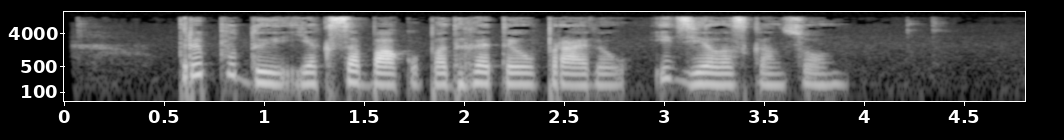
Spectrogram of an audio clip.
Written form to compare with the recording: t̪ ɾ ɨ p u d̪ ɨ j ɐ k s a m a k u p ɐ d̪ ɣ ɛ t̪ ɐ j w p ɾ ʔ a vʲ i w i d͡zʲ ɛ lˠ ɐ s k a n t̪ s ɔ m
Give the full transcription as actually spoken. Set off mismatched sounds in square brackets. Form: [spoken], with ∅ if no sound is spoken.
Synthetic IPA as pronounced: t̪ ɾ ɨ p u d̪ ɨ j ɐ k s a [b] a k u p ɐ d̪ ɣ ɛ t̪ ɐ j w p ɾ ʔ a vʲ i w i d͡zʲ ɛ lˠ ɐ s k a n t̪ s ɔ m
